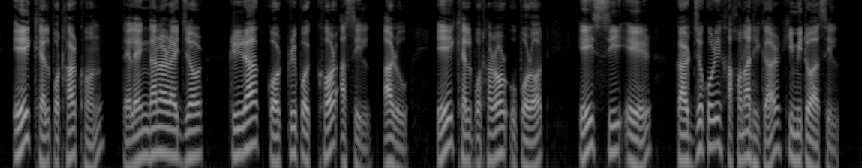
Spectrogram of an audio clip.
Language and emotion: Assamese, neutral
